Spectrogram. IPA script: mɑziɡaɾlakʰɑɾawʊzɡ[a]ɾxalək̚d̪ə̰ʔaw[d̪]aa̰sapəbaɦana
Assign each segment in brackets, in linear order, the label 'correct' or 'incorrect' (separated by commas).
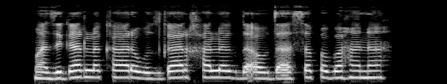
incorrect, correct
